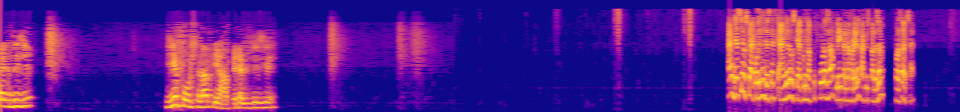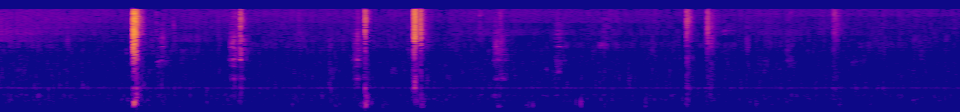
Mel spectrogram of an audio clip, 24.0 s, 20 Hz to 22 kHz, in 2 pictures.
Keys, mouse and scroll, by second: 2.5-6.6 drag, 6.5 space, 6.6 ctrl+click, 7.2 click, 8.1 space, 8.2 ctrl+click, 8.3 click, 9.3 click, 10.5 ctrl+space, 10.6 ctrl+click, 10.8 click, 12.0 click, 13.7 alt+click, 13.9 space, 14.0 ctrl+click, 14.2 click, 15.1 click, 16.0 space, 16.1 click, 16.6 click, 17.2 click, 17.9 space, 18.0 ctrl+click, 18.4 click, 19.3 space, 19.4 ctrl+click, 19.8 ctrl+click, 20.2 space, 20.3 ctrl+click, 20.8 click, 21.5 click, 22.3 space, 22.4 ctrl+click, 23.3 click, 23.8 space, 23.9 ctrl+click.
